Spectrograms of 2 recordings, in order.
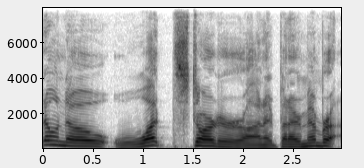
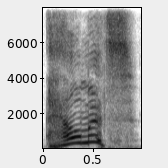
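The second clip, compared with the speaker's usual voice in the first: high-pitched mom impression; imitated mother; 8 semitones higher than usual. Friend mimics host's mom recalling her invention, high imitation. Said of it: "I can't do the accent exactly".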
